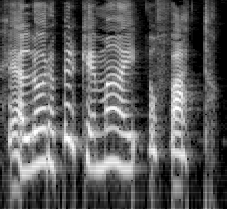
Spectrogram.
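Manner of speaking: high, loud tearful question; broken, sad voice. Acted. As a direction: ask it as if the voice is breaking. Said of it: "con voce rotta e triste".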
